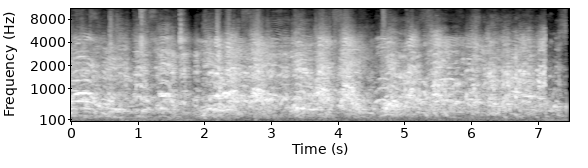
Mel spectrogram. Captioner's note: audience chants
